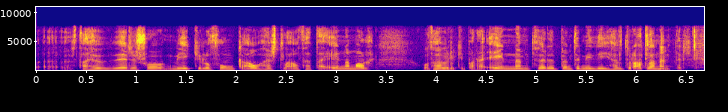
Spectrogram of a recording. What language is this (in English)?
Icelandic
